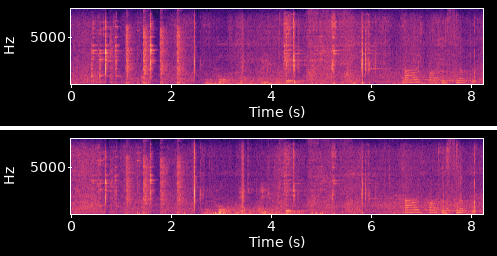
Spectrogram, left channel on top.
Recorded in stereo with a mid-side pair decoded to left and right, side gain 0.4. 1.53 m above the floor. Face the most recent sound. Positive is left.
turn(degrees=-20)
